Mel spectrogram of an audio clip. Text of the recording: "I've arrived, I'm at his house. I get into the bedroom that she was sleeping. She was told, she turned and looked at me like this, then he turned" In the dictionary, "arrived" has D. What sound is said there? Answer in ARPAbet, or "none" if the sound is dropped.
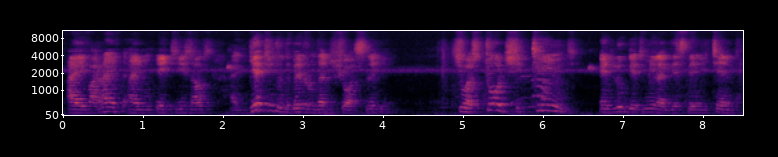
D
